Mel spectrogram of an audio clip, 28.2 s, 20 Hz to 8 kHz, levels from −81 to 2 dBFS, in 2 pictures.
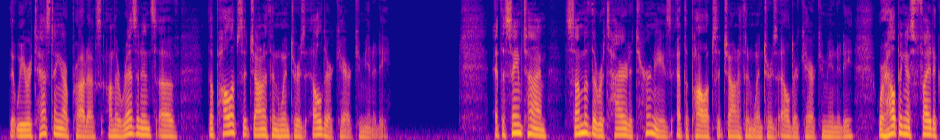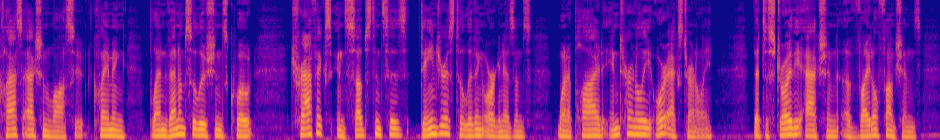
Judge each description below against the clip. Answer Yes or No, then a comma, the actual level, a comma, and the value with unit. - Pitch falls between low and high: No, low, 120 Hz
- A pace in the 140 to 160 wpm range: Yes, average, 145 wpm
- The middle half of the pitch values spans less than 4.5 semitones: Yes, average, 4.1 semitones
